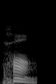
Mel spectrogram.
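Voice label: "hang", Mandarin Chinese, fourth tone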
